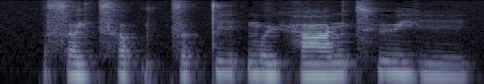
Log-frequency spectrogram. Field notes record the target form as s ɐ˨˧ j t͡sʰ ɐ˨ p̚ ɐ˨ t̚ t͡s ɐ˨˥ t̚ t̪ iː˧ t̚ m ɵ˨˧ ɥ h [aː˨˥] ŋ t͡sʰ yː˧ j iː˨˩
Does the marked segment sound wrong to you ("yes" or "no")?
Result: no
